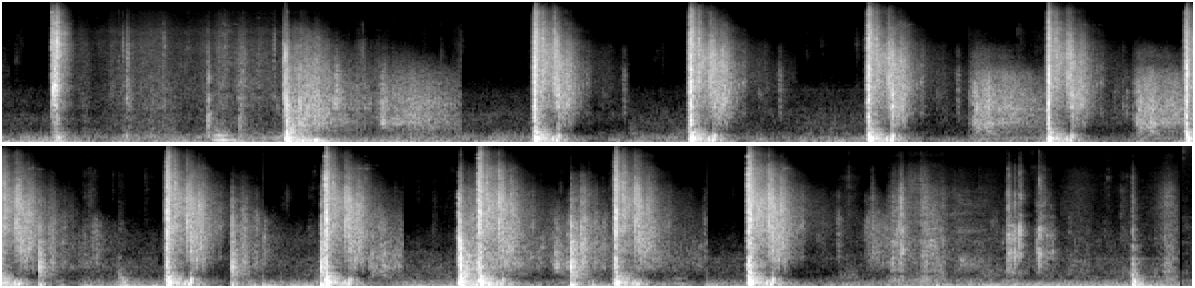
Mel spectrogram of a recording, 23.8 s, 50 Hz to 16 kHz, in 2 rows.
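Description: A 300 Blackout rifle fires 150gr spitzer handloads over 19.5 grains of CFE Black. About a dozen sharp, loud cracks ring out one at a time, spaced a second or two apart, each followed by a short echo tail.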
